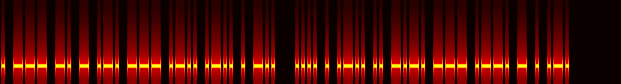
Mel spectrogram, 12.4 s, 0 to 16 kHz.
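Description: Morse code sent at 20 words per minute: a single steady tone keyed on and off in dits and dahs, spelling out "remote controlled helicopter". It stops shortly before the end.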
